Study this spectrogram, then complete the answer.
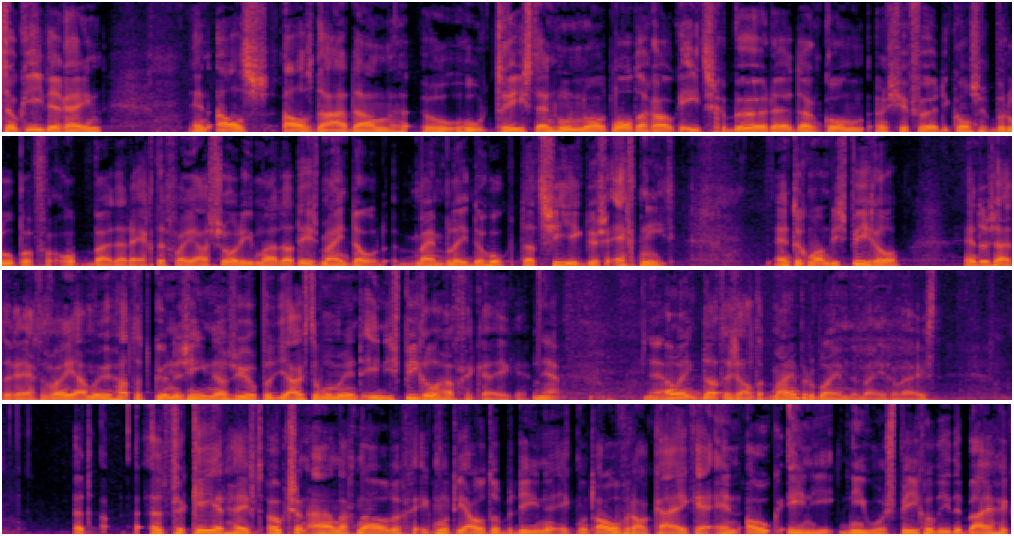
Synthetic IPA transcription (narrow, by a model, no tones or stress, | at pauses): owkidəeːn | ʔɛnɑlˠsɑlˠsdaːrdɔnɦutristɛnɦunoːtlotəxoːkisxəbøːrdədɔnkonə̰nʃəføːdikonsɪɣbəɾupə̰bɛjdəɾɛ̰xtərfɔnjasɔɾimardɔtɪsmɛjndomɛjnblɪndəɦukd̥ɔtsiɪk̚døsɛxtnit | ɛntukʋamdispiɣəlˠ | ɛntunzɛjdərɛxtərfɔnjamaɹyɦɑtətkønəzinɑs̬yop̚dətjœɥstəmomɛntɪndispiɣəlˠɦatxəkʰḛːkən | alendɔtɪsɑlˠtɛtmɛjnprowblḛːmdə̰mʔḛjɣəʋḛːst | ətətfərkɪərɦejftʰowksənʔaːndɑxtnoːdəxɪk̚mut̚diawtobədinənɪk̚mutoːvəɾɑlˠkɛjkəʔɛnoːkɪndiniwəspiɣəlˠdidərbɛjɦə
